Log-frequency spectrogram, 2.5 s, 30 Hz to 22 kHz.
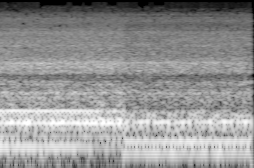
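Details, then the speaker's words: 2017 Holden Commodore SV6 with LFX V6 at a warm, smooth idle, an even low hum with no misses or ticks, after an oil and filter change and six new iridium spark plugs; "she purrs." "Yeah, she purrs. Beautiful."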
